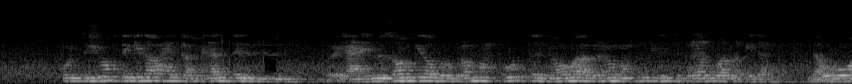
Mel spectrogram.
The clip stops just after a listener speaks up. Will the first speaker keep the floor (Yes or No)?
Yes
